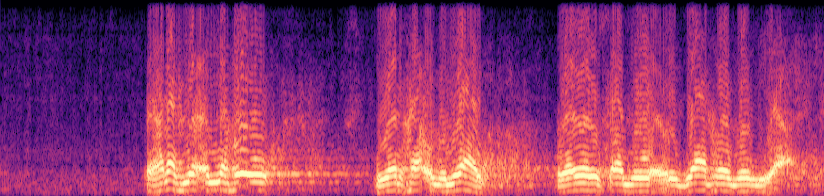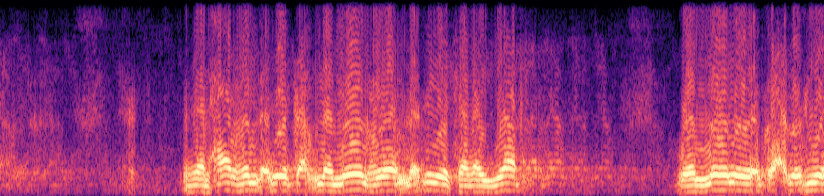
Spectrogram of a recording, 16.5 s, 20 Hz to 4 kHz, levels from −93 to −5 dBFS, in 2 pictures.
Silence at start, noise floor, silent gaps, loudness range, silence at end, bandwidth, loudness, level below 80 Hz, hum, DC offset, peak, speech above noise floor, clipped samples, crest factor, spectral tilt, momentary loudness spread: 1.45 s; -43 dBFS; none; 4 LU; 0 s; 4 kHz; -7 LUFS; -44 dBFS; none; under 0.1%; 0 dBFS; 37 dB; 3%; 8 dB; -11.5 dB/octave; 17 LU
